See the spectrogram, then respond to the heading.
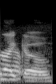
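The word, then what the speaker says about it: Henrico: Is it Henriiko or Henrio? I don't know how you say it. Henriiko. Henriiko. I'm uh I'm from that far from there.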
